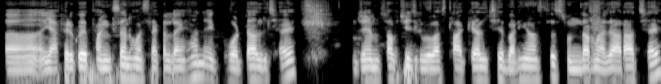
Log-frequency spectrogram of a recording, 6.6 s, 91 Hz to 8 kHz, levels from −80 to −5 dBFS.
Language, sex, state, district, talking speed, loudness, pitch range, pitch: Maithili, male, Bihar, Samastipur, 215 wpm, -18 LUFS, 105-120 Hz, 110 Hz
